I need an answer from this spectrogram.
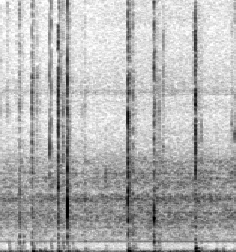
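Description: Typing on a computer keyboard while entering text into software, with many quick, uneven key clicks and taps at a moderate level and no talking.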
